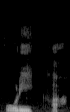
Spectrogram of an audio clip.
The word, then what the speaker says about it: পরীক্ষা: তাহলে পরীক্ষা হবে না, এটা হবে কি পরীক্ষা। এবং আমরা জানি ক্ষীয় থাকলে, কোথাও যদি ক্ষীয় থাকে, সেই ক্ষীয়টার উচ্চারণ হয় ক এবং খ একত্রে উচ্চারণ করলে যা হয় তাই।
